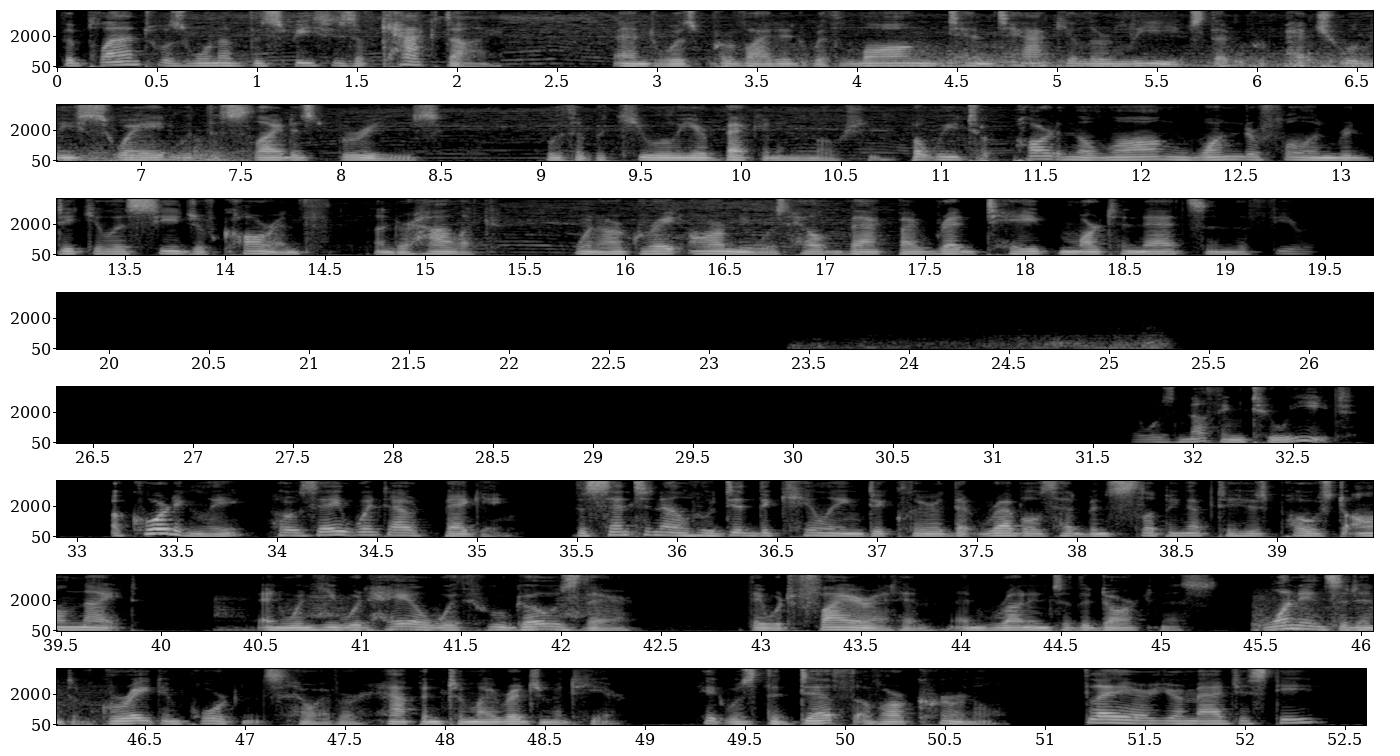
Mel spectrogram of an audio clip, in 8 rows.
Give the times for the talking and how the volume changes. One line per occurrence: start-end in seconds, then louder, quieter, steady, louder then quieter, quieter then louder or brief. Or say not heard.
0.0-19.4 steady
31.7-52.5 steady.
